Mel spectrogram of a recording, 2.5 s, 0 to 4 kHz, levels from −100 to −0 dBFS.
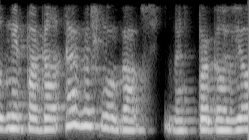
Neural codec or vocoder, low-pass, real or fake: codec, 32 kHz, 1.9 kbps, SNAC; 3.6 kHz; fake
